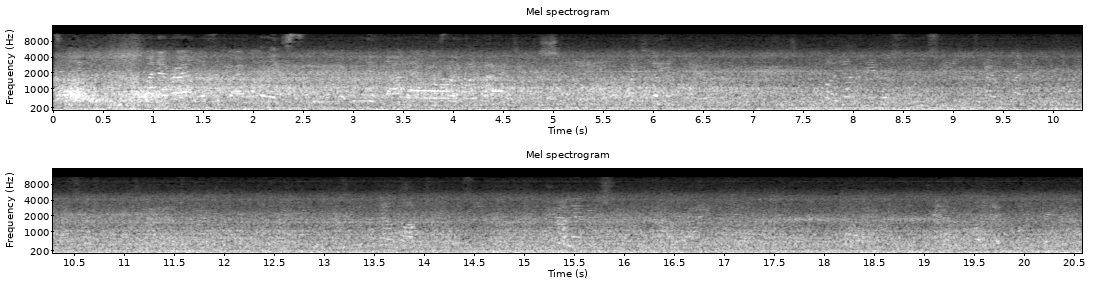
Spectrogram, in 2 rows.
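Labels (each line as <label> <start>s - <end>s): Multiple people are talking continuously indoors. 0.0s - 20.6s
Static noise from a moving train. 0.0s - 20.6s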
